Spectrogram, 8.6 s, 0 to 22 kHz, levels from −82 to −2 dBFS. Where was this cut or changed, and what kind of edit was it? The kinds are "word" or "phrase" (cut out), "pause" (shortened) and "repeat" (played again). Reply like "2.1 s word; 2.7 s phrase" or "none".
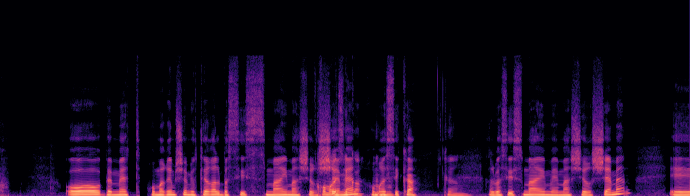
none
